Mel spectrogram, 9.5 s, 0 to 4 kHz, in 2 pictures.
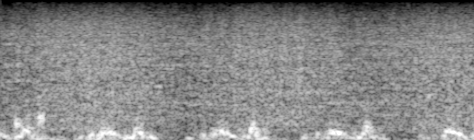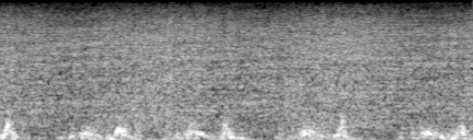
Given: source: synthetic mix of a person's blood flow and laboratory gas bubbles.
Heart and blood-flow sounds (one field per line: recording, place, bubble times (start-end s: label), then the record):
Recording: Doppler ultrasound of blood flow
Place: precordium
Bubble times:
0.13-0.46 s: bubbles
From the record:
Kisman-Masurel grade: 123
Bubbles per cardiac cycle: 1 to 2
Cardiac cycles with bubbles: 10 to 50%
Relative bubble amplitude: loud (0.450 to 0.775)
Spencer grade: 2 (many but less than half of the cardiac periods contain bubble signals, singularly or in groups)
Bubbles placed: only in the low amplitude regions of the cardiac cycle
